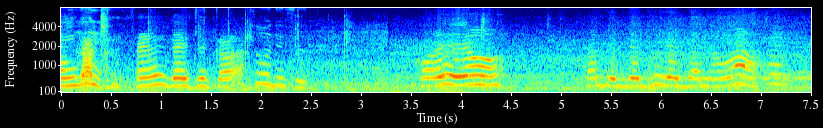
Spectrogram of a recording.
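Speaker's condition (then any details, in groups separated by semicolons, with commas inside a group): Cerebral palsy; severe, only mouth moves, cannot sit unaided, wheelchair; age 42; unfamiliar listeners confused at first, understood after a while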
